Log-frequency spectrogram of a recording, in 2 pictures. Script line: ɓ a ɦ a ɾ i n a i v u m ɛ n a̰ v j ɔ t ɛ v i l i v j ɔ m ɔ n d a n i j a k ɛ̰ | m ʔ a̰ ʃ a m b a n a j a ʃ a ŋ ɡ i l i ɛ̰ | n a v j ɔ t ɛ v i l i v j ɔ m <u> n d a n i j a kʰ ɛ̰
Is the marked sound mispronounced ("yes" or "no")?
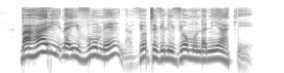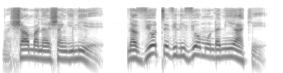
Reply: yes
